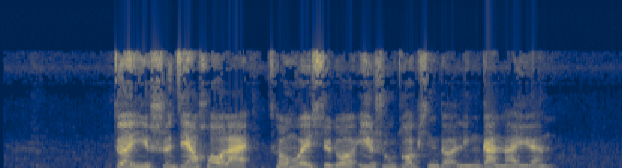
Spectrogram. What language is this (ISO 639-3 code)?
zho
